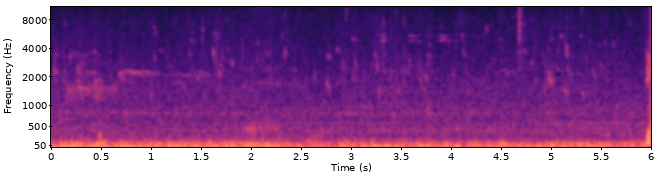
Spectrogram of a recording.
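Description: Wind buffeting an outdoor microphone: a continuous, uneven low rumble, with a few faint short high sounds above it.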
